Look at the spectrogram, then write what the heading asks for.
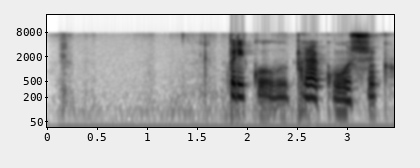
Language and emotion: Russian, neutral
